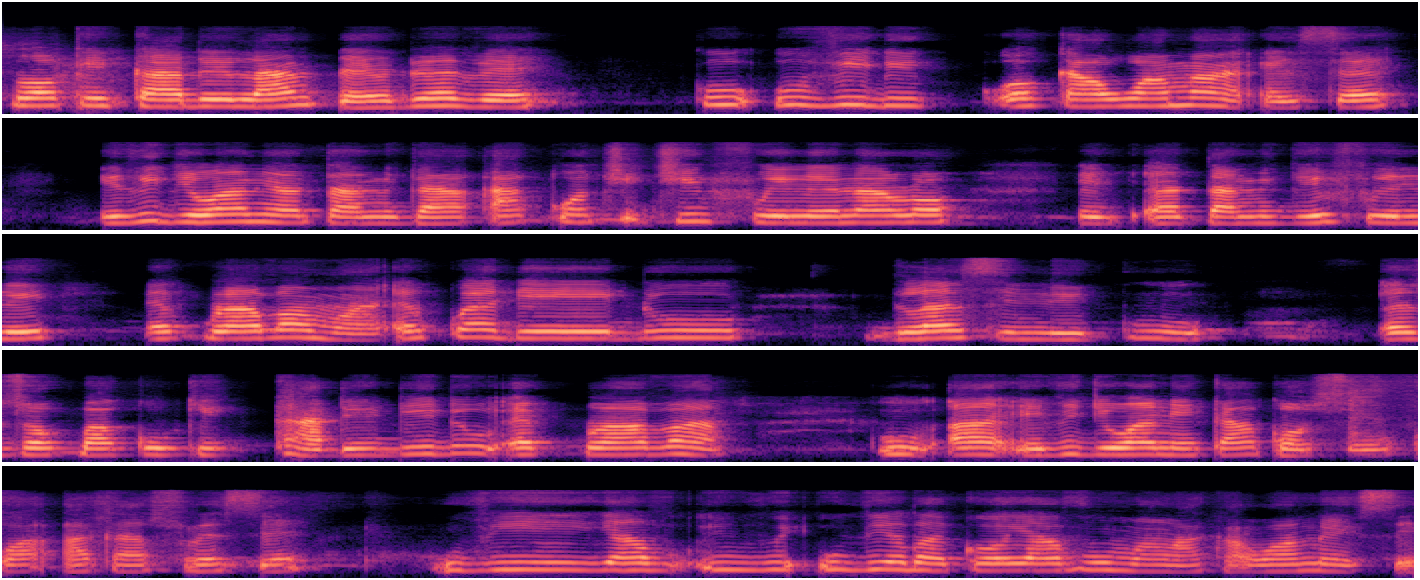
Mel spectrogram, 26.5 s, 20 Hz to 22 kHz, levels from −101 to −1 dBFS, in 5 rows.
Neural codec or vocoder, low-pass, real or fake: codec, 32 kHz, 1.9 kbps, SNAC; 9.9 kHz; fake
